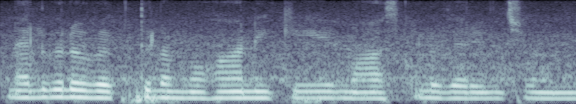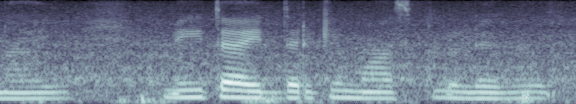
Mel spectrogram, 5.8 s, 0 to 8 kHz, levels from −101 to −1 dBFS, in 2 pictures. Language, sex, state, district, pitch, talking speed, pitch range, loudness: Telugu, female, Telangana, Mahabubabad, 185 Hz, 105 wpm, 175-190 Hz, -17 LUFS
